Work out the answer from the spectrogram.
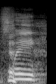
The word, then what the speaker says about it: fake: Jadi ee ini tapi hati-hati kalau nanti pronunciation orang Indonesia jadi fix gitu. Fake ya apa ya?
